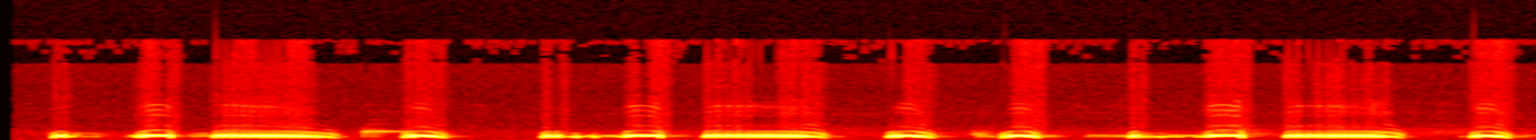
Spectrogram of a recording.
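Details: Spotted dove cooing to provoke fighting and rouse other doves to call: a steady series of short, hollow, arched coos mixed with longer rolling, throaty phrases, repeated about every second with no other sounds.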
